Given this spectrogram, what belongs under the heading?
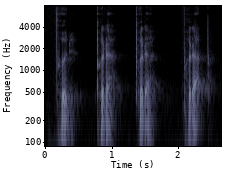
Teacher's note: the T in put changes to a fast D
